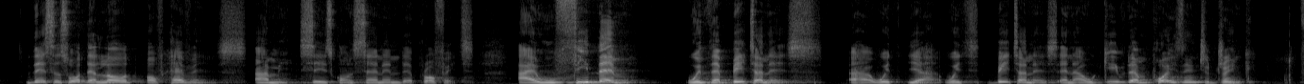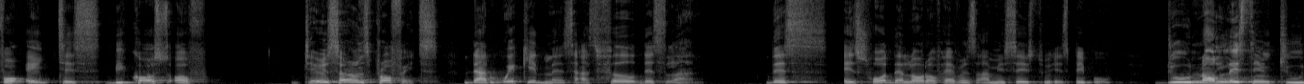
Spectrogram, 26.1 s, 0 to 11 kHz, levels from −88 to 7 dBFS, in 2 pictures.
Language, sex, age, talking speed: English, male, 50-69, 140 wpm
